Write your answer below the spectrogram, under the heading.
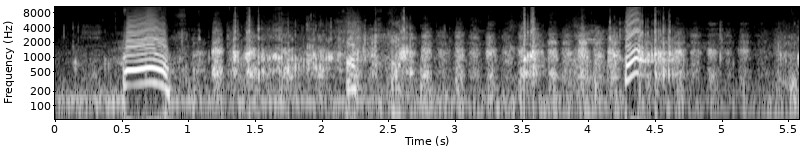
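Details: A pet Labrador Retriever panting in quick breathy bursts. A loud whine-like tone rises and falls near the start and another near the end. A person calls to the dog in Malayalam.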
